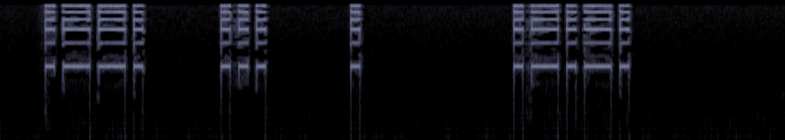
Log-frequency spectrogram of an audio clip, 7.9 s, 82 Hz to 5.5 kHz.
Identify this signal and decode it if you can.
Morse code, heard as a keyed tone, about 14 wpm, spaced as for 8 wpm, 750 Hz. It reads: PSE <AR>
